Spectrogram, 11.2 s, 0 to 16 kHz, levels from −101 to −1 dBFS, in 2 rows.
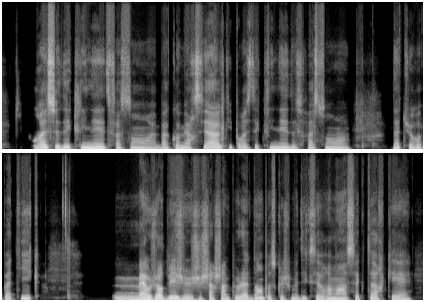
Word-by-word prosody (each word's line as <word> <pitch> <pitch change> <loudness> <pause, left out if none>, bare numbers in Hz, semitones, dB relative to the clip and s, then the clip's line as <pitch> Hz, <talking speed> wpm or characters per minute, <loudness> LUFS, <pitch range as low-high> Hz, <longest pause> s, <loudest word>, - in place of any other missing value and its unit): qui - - -27
pourrait 190 +2 +3
se 195 -1 +5
décliner 180 +2 +3
de 185 - -7
façon, 165 +1 -3
heu, 150 - -6
ben, 150 - -4
commerciale, 170 +6 +1
qui 205 - -8
pourrait 170 -1 -4
se 150 - -5
décliner 175 +1 -1
de 170 - -4
façon 155 0 -4 0.6
naturopathique. 170 - -2 1.0
Mais 150 +5 +3
aujourd'hui, 185 +5 +5
je 180 -3 +1
je 160 -1 -3
cherche 160 +2 -2
un 170 0 +1
peu 180 +2 -3
là-dedans 190 +8 +2
parce 205 -6 -3
que 185 - -5
je 175 +2 -6
me 175 - -2
dis 185 +1 -5
que 185 - -9
c'est 190 - -2
vraiment 180 +1 +2
un 180 - 0
secteur 180 +2 -3
qui 165 - -5
est 155 -2 -2
175 Hz, 190 wpm, -23 LUFS, 165-185 Hz, 1.0 s, se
